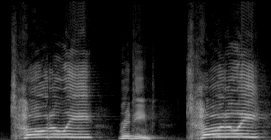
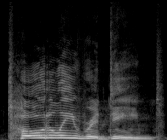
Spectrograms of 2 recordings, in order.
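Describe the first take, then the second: First: "Totally redeemed" high and jubilant; exultant. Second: Slow, weighty "totally redeemed"; slow emphasis. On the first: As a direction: lift "Totally redeemed" up in triumph. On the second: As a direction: let "totally redeemed" land slowly and heavily. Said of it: "That one play". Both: Shown as a demonstration.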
